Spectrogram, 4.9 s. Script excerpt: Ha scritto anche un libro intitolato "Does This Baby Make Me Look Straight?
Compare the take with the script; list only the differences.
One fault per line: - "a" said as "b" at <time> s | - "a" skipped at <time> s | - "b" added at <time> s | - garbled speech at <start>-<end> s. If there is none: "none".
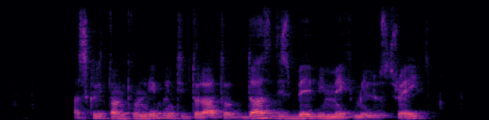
none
